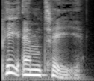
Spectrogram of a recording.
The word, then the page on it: pmt: British English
